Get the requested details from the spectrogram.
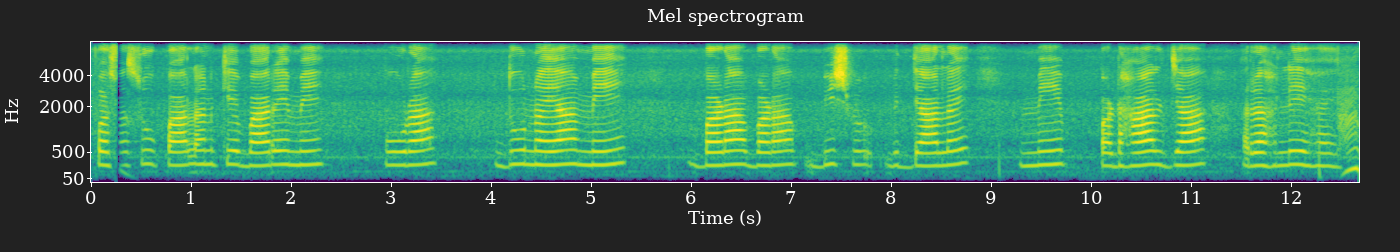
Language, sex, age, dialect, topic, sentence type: Magahi, female, 31-35, Southern, agriculture, statement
